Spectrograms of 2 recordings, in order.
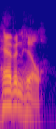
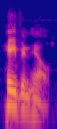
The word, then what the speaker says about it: Heaven Hill: I call it Heaven Hill because that's what it's spelled. I've been. That is how it's spelled. I've been to the distillery there, and they say Haven Hill.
